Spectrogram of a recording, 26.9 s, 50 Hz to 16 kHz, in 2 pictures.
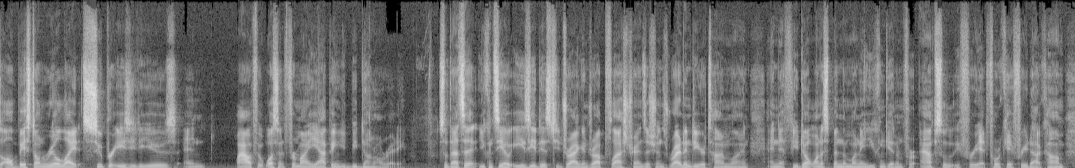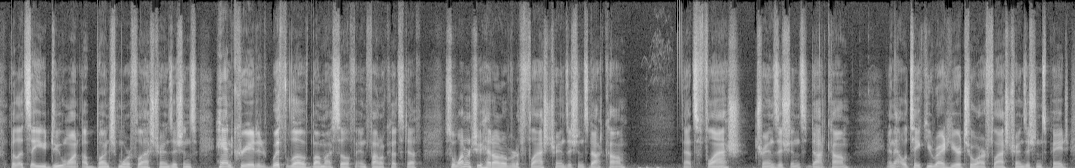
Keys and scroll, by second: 21.5 super+Tab.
